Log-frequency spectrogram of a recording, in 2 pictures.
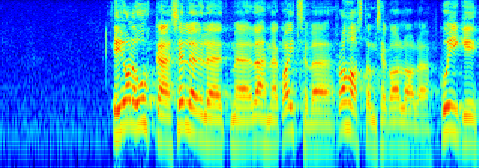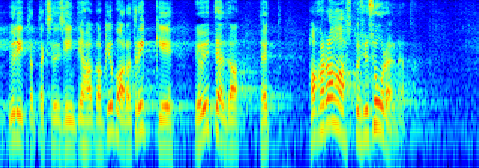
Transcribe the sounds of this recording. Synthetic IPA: e̞jo̞le̞uhke̞se̞lːe̞yle̞ːt̪ˑme̞læhme̞kɑjt̪severɑɦɑst̪ɑmise̞kɑlːɑle̞̰kujɡ̥iyɾit̪ːˑɑt̪ːˑɑkse̞siːnt̪e̞ɦɑkɑkyb̥ɑlɑt̪rikːijɑyt̪ːˑe̞ld̪̥ɑe̞t̪ː | ɑɡ̥ɑɾɑɦɑst̪usjisuːɾe̞̰nḛb̥

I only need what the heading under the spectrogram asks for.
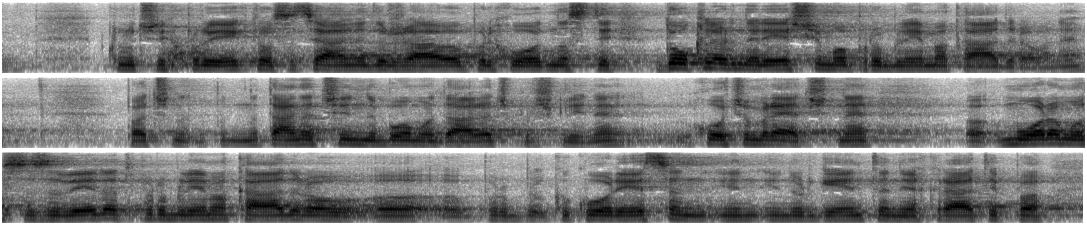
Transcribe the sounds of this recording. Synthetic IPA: klʲut͡ʃnixpɾɔjeːkt̪ɔwsɔsjaːlnɛd̪əɾʒaːʋɛwpɾixod̪nɔst̪id̪oːklɛɾnɛɾeːʃimɔpɾɔbleːmakaːd̪ɾɔwnɛ | pat͡ʃnnat̪aːnat͡ʃinːɛbomɔd̪aːlɛt͡ʃpɾiʃlinɛxot͡ʃɛmɾɛt͡ʃt̪nɛ | əmoːɾamɔsɛzaʋeːd̪at̪pɾɔbleːmakaːd̪ɾɔwəpɾɔbkakoɾeːsənininuɾɡent̪ənjɛxkɾaːt̪ipa

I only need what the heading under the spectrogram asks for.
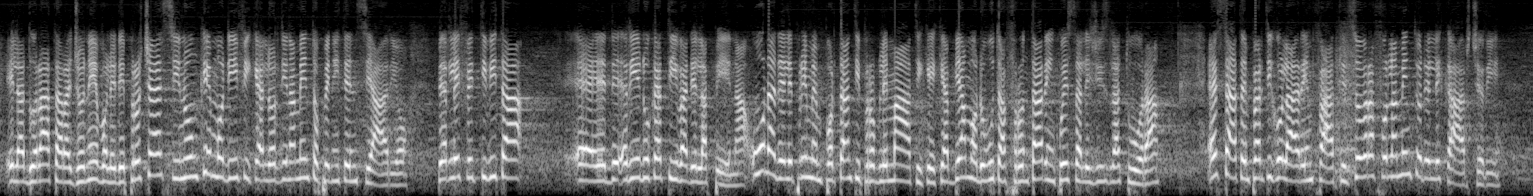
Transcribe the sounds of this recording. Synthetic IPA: elad̪uɾaːt̪aɾad͡ʒoneːvoled̪ejpɾot͡ʃɛsːinoŋkemːod̪iːfikealːord̪inament̪openit̪ent̪sjaːɾjo | perlefːet̪ːivit̪a | ried̪ukat̪iːvad̪elːapɛːnaʔunad̪elːepɾiːmeimport̪ant̪ipɾoblemaːt̪ikek̟eabːjaːmod̪ovuːt̪oafːɾont̪aːɾeiŋkwest̪aled͡ʒizlat̪uːɾa | ɛst̪aːt̪aimpart̪ikolaːɾeiɱfat̪ːiilsovɾafːolːament̪od̪elːekart͡ʃeɾi

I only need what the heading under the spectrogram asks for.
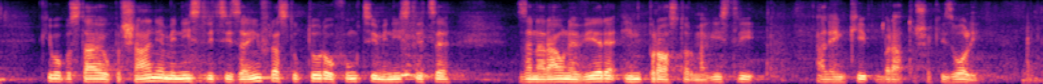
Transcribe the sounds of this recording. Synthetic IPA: kibopɔst̪aːʋiwpɾaʃaːnjɛminist̪ɾit̪sizainfɾast̪ɾuk̚t̪uːɾɔwfuŋk̚t̪siiminiːst̪ɾit̪sɛ | zanaɾaːwnɛʋiːɾɛʔinpɾɔːst̪ɔɾmaɡiːst̪ɾi | aleːŋkʰibɾaːt̪u̥ʃakizʋoːli

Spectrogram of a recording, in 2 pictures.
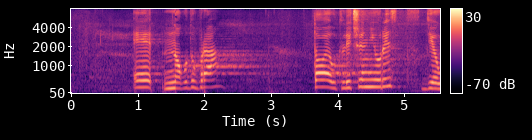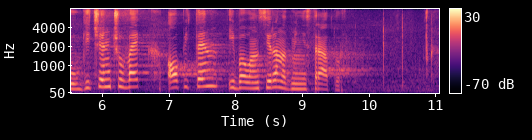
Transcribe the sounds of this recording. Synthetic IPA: ɛmnɔɡʊd̪obɾa | t̪ɔɛot̪lit͡ʃɛnjuɾist̪d̪iɐlˠoɡʲit͡ʃɛnt͡ʃovɛkɔpit̪ɛnibɐlˠɐnsiɾənɐd̪minist̪ɾat̪oɾ

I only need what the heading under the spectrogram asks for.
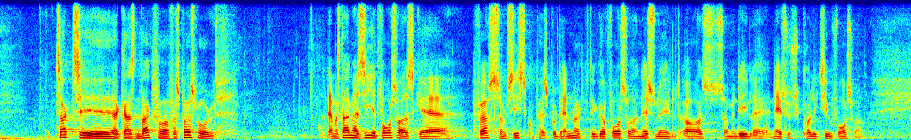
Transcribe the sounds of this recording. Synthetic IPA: t͡sʰɑ̈ɡ̥t͡sʰe̝æɐkʰɑ̈sd̥n̩b̥ɑ̈ɡ̥fɒfɒ̽sb̥ɶɐsmɔ̰̽ːlð̩ˠ | læmɒ̽sd̥ɑ̈ːd̥əmeæsiːæd̥fɒːsʋɑ̰̈ːð̩ˠsɡ̥æ | fɶɐsd̥sɒ̽msisd̥kʰu̥pʰæsə̥pʰɒ̽d̥ænmɑ̈ːɡ̥d̥e̝ɡ̥ɶɐfɒːsʋɑ̰̈ð̩ˠnæɕo̝nɛ̰ːld̥ɒ̽ɒ̽sə̥sɒ̽me̝nd̥e̝̰ːlænɛːt͡sʰo̝skʰɒ̽leɡ̥̚t͡sʰiʊəfɒːsʋɑ̰̈ː

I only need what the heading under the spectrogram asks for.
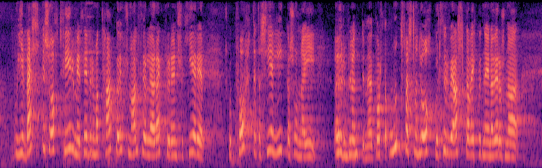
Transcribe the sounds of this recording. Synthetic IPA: ɔjɛvɛl̥t̪ɪswɔɔft̪fɪɾɪɾmjɛɾ̥θɪɾpʏɾnʏmaðt̪ʰaːkaʏhpsɔnaalfjœɾalɛɣaɾɛklʏɾejnsɔçɛːɾɛɾ̥skɔːkʰvɔr̥t̪ɛt̪asjɛːliːkasɔːnai | œðɾʏmlœnt̪ʏmɛðakʰv̥ɔr̥t̪auːt̪fajst̪aniɔhkʏɾ̥θʏɾvɪal̥t̪avehkʏɾt̪nejnavɛːɾasɔːna

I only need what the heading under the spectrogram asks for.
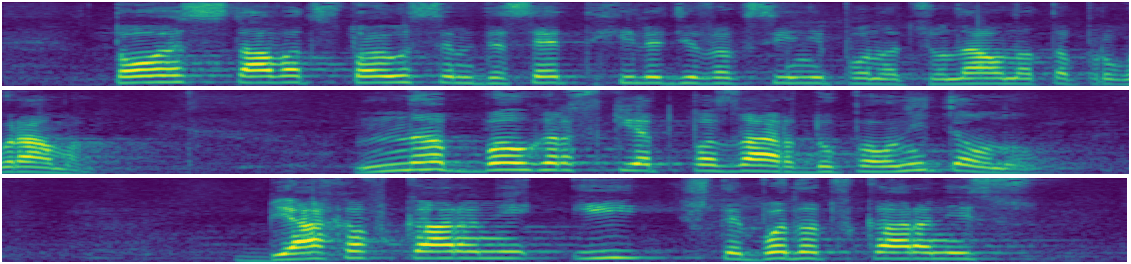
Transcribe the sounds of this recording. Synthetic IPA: t̪ɔɛsst̪avət̪st̪ɔiosɛmd̪ɛsɛt̪xilʲɐd̪ivɐksiniponɐt̪sionalˠnət̪əpɾoɡɾamə̰ | nɐbɤlˠɡəɾsk̟ijət̪pɐzaɾd̪opɐlˠnit̪ɛlˠno̰ | bjaxəfkaɾəniiʃt̪ɛbɤd̪ət̪fkaɾənis

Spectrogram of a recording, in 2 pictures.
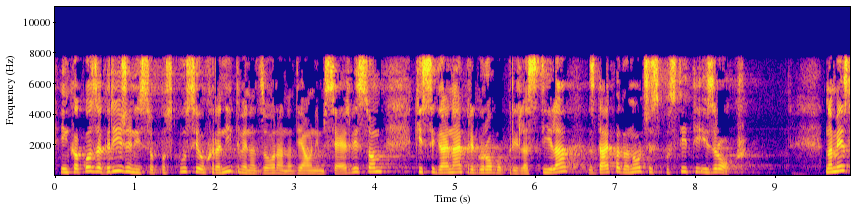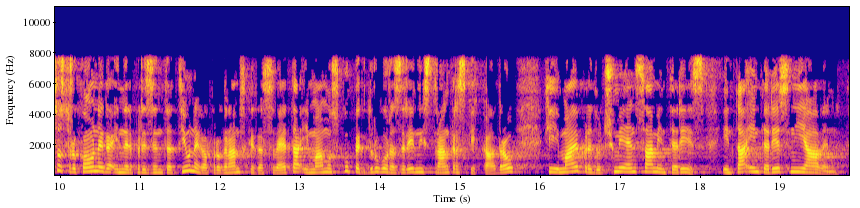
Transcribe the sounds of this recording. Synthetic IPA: iŋkakoːzaɡɾiːʒɛnisɔpɔskuːsiɔxɾanit̪ʋɛnad̪zɔːɾanad̪jaːwnimsɛɾʋisɔmkisɛɡajɛnajpɾɛjɡɾoːbɔpɾilast̪iːlazd̪ajpaɡanoːt͡ʃɛspust̪iːt̪iːzɾok | nameːst̪ɔst̪ɾɔkɔwnɛɡainɾɛpɾɛzɛnt̪at̪iwnɛɡapɾɔɡɾamskɛɡasʋɛːt̪aʔimaːmɔskupɛɡd̪ɾuːɡɔɾazɾeːd̪nixst̪ɾaŋkaɾskixkaːd̪ɾɔw | kiːmaːjɔpɾɛd̪ɔt͡ʃmiɛnsaːmint̪ɛɾeːs | int̪aːʔint̪ɛɾeːsnijaːʋɛn

